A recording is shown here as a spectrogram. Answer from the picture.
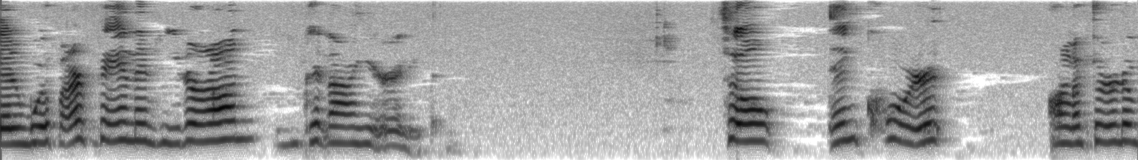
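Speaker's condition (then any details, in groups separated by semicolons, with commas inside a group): Cerebral palsy, spastic, severe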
